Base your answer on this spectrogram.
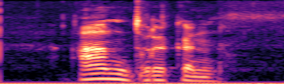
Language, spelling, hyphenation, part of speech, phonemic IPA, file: Dutch, aandrukken, aan‧druk‧ken, verb, /ˈaːnˌdrʏ.kə(n)/, Nl-aandrukken.ogg
- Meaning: to press in order to flatten or make something settle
